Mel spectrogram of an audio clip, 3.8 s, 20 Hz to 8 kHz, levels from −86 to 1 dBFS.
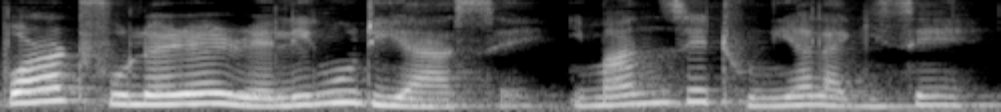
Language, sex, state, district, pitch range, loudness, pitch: Assamese, female, Assam, Kamrup Metropolitan, 210-265 Hz, -17 LUFS, 230 Hz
